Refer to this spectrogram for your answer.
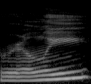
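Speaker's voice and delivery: really, pitch climbing strongly upward at the end. Explaining the rising tone with an example: rising pitch on really. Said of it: "Rising tone is like when you say".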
